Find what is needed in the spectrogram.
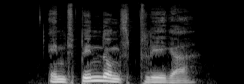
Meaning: midwife (male or of unspecified gender)
- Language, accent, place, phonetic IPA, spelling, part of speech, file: German, Germany, Berlin, [ɛntˈbɪndʊŋsˌp͡fleːɡɐ], Entbindungspfleger, noun, De-Entbindungspfleger.ogg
